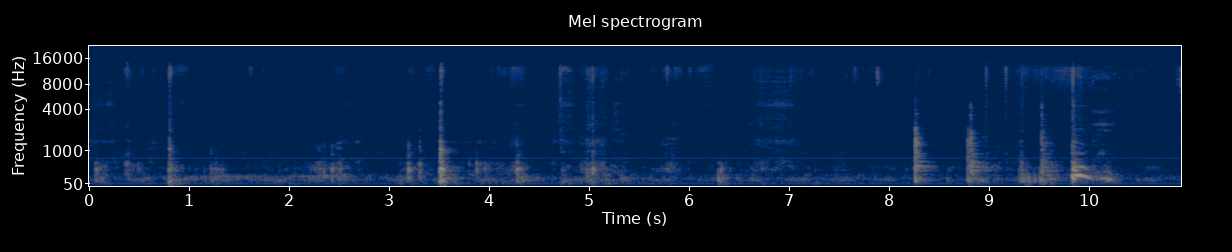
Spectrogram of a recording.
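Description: Kitchen items being handled at a sink: scattered light knocks, clicks and scraping, the sharpest knock about three and a half seconds in and another near the end, over a faint steady hum.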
